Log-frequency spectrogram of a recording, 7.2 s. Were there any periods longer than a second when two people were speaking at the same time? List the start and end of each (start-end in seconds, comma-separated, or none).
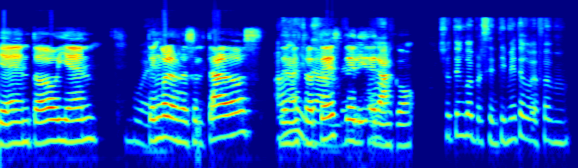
3.4-4.9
